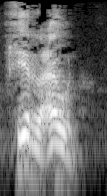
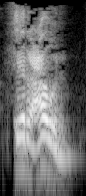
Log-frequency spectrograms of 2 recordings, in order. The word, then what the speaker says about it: فرعون: tu dis comme ça فر فر ع فر ع فرعون et non pas فرعون فرعون regarde la différence فرعون pourquoi on a tendance إلى تفخيم الراء on a tendance à prononcer را forte parce que العين elle est forte Et donc, tu vas prononcer Ra également forte. Alors que Ra ici, elle est muraqqaqa.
